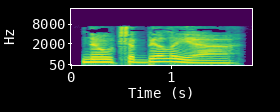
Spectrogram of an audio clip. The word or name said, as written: notabilia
